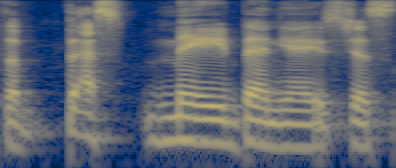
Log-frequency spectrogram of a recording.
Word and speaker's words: beignet: Beignets. Beignets. Damn it, not Benghazi.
